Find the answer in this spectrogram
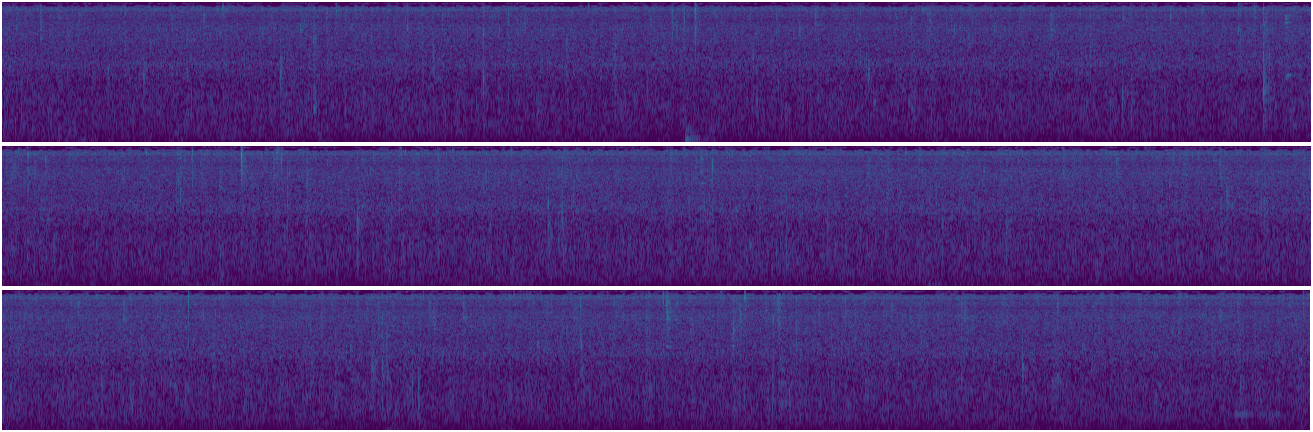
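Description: Steady rain falling, an even hiss with scattered drop ticks, and a single brief low thump about five seconds in.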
